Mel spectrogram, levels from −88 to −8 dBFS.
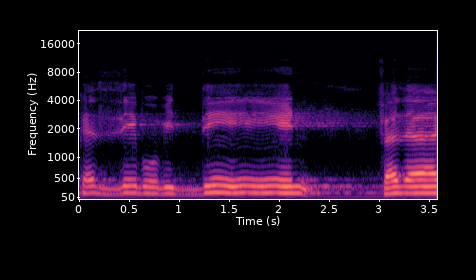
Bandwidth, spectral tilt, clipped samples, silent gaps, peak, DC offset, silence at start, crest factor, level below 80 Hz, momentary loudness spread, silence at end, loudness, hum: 9.2 kHz; -7.5 dB/octave; under 0.1%; none; -18 dBFS; under 0.1%; 0 s; 16 dB; -68 dBFS; 17 LU; 0 s; -34 LUFS; none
